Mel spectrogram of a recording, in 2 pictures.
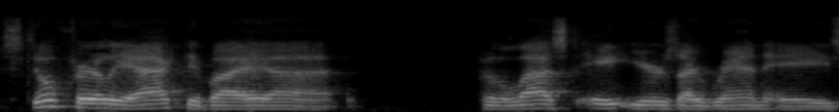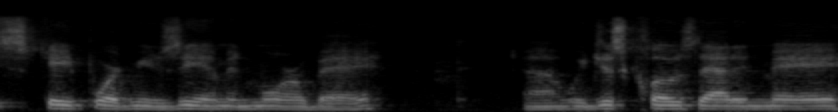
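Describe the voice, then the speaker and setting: In an unremarkable speaking voice, a man talks at medium pitch and a moderate pace with fairly even intonation. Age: 60s. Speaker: skateboarder. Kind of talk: casual interview.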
